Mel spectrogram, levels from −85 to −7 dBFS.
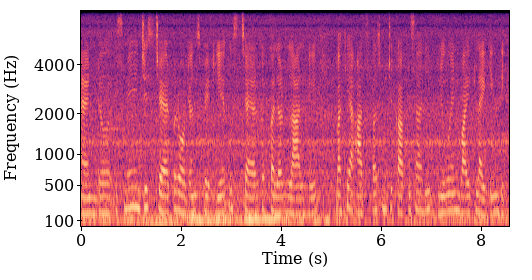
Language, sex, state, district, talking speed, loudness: Hindi, female, Chhattisgarh, Bilaspur, 175 wpm, -18 LUFS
